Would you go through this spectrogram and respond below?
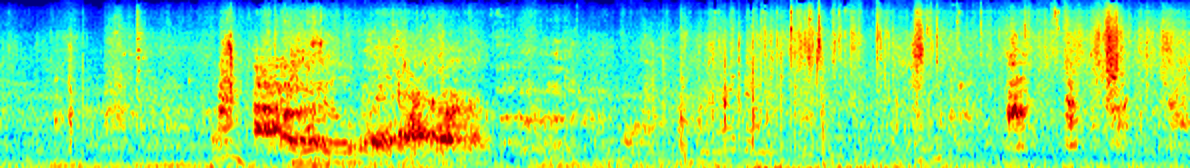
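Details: Play barking among shelter dogs in an Arizona yard at Pima Animal Care Center: a burst of overlapping barks in the middle, with human voices and clattering yard noise before and after.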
